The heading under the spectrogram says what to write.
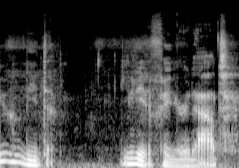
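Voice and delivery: soft, whispered, scolding tone. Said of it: "I was like".

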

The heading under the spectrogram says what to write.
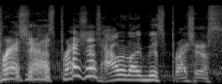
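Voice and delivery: high-pitched scolding tone. Retelling self-reproach after missing a spelling bee word, in a Gollum voice. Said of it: "Just like Gollum in the Lord of the Rings".

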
